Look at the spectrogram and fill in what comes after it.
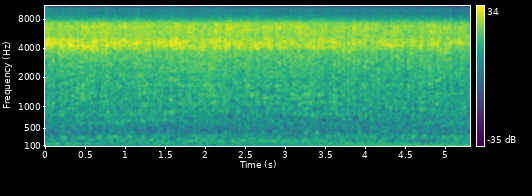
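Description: Supercharged engine of a VJ Valiant, fitted with an 8/71 Littlefield blower and methanol injection, idling steadily and loudly.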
